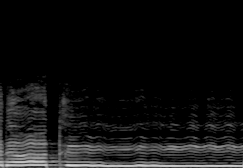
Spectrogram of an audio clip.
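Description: A woman singing unaccompanied, holding long notes with vibrato in a slow melody. She takes a quick breath about half a second in, and the line steps down in pitch about a second in.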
